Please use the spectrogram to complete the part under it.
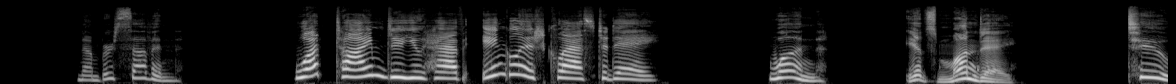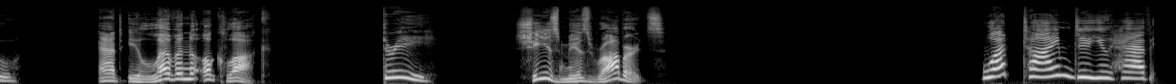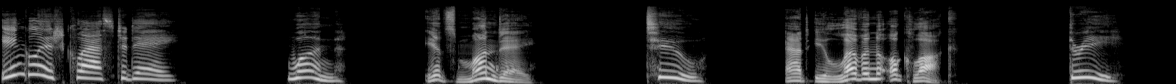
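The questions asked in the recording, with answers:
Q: What time do you have English class today?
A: 2: At 11 o'clock.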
